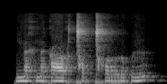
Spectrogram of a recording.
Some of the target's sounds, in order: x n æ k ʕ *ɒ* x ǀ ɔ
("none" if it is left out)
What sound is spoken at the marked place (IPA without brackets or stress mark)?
ɒ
